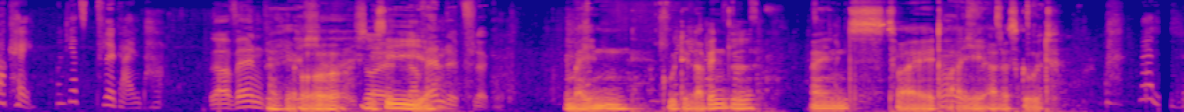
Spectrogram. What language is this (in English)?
German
